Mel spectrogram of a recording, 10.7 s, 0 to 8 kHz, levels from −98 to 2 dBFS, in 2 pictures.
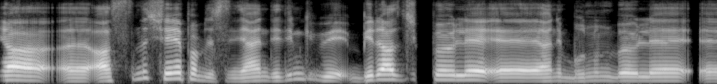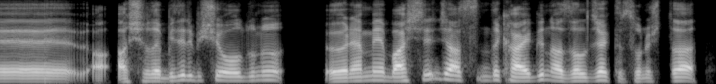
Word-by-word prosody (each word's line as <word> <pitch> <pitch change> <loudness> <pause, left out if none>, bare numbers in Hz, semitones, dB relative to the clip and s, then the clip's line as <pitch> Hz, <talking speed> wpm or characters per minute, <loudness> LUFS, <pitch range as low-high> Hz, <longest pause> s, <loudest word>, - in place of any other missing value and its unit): Ya, 155 -2 +8
eee, - - -4
aslında, 135 - +2
şey 200 -2 +3
yapabilirsin, 135 - -2
yani, 135 +3 +1
dediğim 170 +9 -7
gibi, 140 -8 -5
birazcık, 175 +2 +3
böyle, 165 -1 +5
eee, 125 -1 +5
hani, 125 -1 -2
bunun, 135 +2 -10
böyle, 135 0 +1
eee, 110 -1 -3
a - - -4
aşılabilir 135 +6 -5
bir - - -16
şey 155 - -6
olduğunu 145 +3 -4 0.3
öğrenmeye 135 +4 -1
başlayınca, 170 +7 0
aslında 155 0 -7
kaygın 135 +4 0
azalacaktır. 130 -2 -3
Sonuçta 115 +4 -3
135 Hz, 145 wpm, -19 LUFS, 125-155 Hz, 0.3 s, Ya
